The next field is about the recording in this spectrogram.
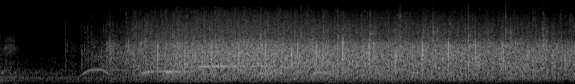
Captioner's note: audience applauding and cheering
